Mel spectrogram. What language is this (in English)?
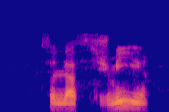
Kabyle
